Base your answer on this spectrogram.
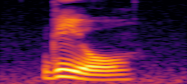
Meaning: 1. walnut (either a nut or the wood of the walnut tree) 2. some (but not all) other nuts (see the Derived terms below)
- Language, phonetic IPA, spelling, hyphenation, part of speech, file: Hungarian, [ˈdijoː], dió, dió, noun, Hu-dió.ogg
